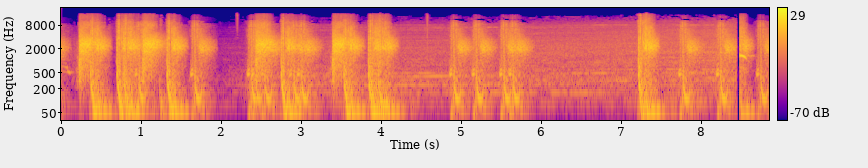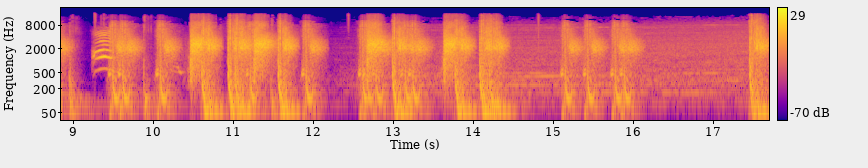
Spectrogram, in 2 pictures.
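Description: Rapid runs of loud whacks and thuds from a beating, with blows from hands and a bamboo stick. They come in quick clusters with short gaps, and the same pattern of blows comes again about nine seconds in.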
